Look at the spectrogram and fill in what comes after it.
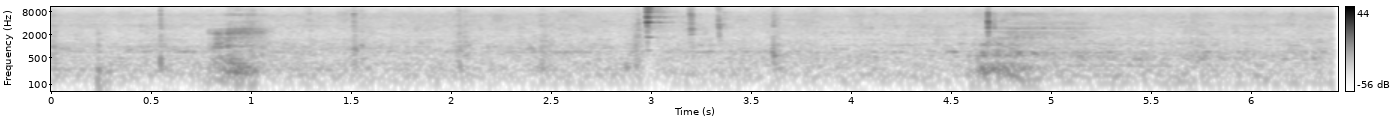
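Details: Clinking dishes, cutlery and glass sound in a small room, with bits of speech and no animal voice.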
